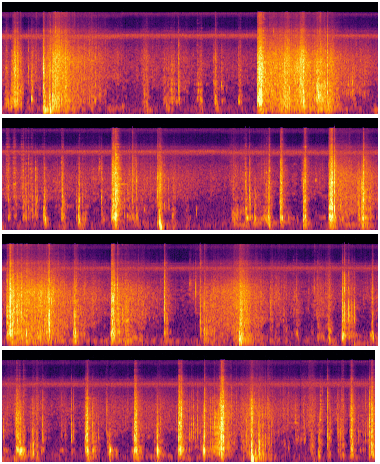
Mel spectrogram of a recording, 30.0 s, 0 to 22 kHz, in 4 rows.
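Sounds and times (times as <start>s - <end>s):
blade knocking and scraping stalks: 2.8s - 11.0s, 12.1s - 17.6s, 18.2s - 30.0s.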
